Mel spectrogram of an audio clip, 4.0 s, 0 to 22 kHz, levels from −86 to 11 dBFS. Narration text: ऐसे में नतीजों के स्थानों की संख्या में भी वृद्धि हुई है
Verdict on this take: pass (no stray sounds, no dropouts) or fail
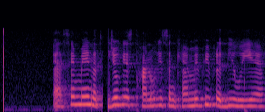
fail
